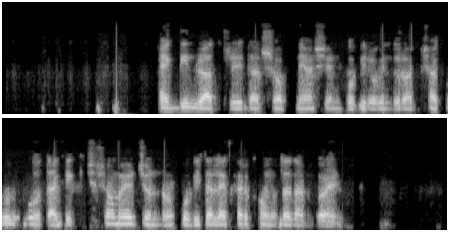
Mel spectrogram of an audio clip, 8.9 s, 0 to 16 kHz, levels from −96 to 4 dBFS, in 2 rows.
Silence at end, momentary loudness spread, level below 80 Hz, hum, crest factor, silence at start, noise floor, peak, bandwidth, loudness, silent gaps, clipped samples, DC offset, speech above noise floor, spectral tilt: 1.05 s; 8 LU; -58 dBFS; none; 18 dB; 0.95 s; -73 dBFS; -2 dBFS; 7.2 kHz; -19 LUFS; 2.87-2.93 s; under 0.1%; under 0.1%; 55 dB; -7 dB/octave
